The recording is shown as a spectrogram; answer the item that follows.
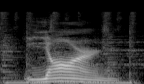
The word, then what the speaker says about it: yarn: chocolate candies and cookies，也是同样这种用法，有很多一颗的这种巧克力的糖果，这个时候 candy 变成可数的。后面来学打呵欠的 yarn，y-a-w-n，它的发音跟 y-a-r-n 的那个纺线织毛衣的那个纺线很像哦，那个是 yarn，差了一个卷舌音 yarn。另外年轻 young，年轻的。我们来看下一段的对话。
